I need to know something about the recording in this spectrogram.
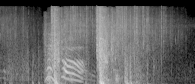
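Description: A man grunts in pain.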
